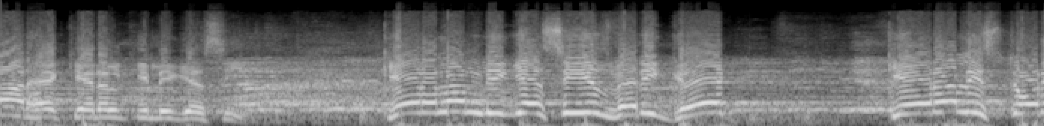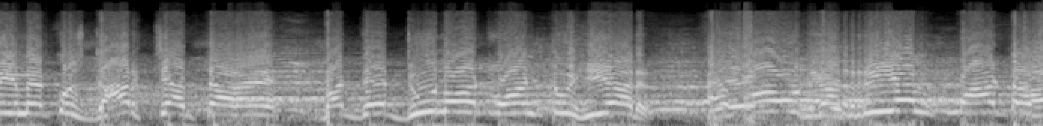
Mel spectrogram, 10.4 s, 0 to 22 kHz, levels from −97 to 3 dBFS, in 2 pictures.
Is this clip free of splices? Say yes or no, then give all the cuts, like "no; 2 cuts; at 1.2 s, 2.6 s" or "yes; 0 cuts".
yes; 0 cuts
